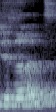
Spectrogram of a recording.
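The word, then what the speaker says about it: desert: की मात्रा की डिजर्ट I love to ईट डिजर्ट after having my meals मुझे मीठा खाना पसंद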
